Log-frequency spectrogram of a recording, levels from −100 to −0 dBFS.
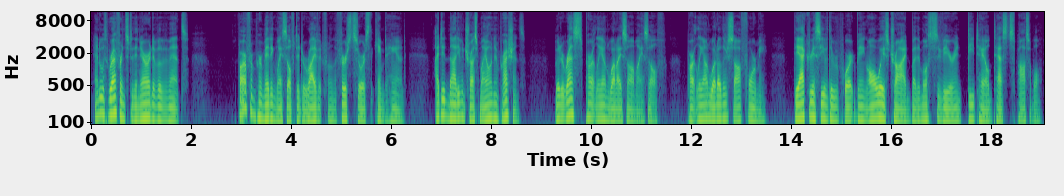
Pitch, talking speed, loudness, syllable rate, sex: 100 Hz, 200 wpm, -23 LUFS, 6.0 syllables/s, male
